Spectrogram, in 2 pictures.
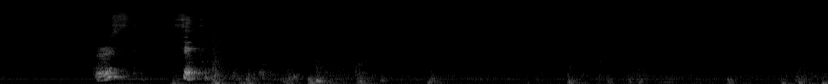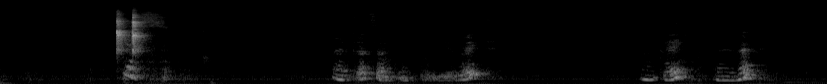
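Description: A young woman gives short, firm commands nearby.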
